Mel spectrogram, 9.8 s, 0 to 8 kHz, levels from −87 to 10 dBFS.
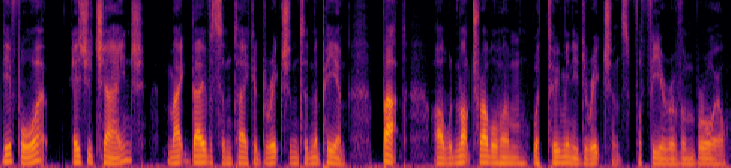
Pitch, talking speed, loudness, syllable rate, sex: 100 Hz, 155 wpm, -21 LUFS, 4.8 syllables/s, male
